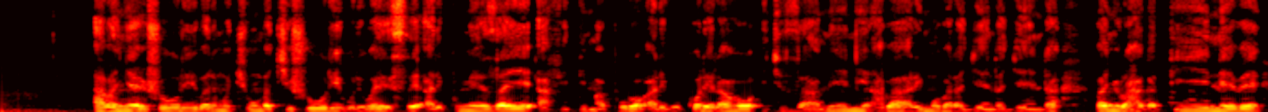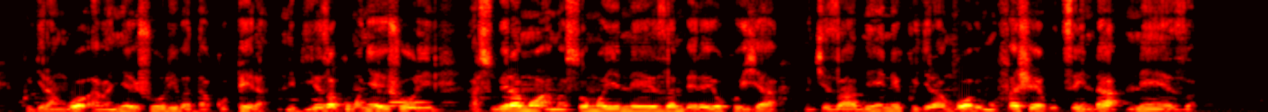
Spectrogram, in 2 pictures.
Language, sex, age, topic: Kinyarwanda, male, 25-35, education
